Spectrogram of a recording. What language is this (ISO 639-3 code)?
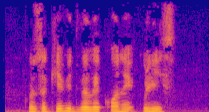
ukr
